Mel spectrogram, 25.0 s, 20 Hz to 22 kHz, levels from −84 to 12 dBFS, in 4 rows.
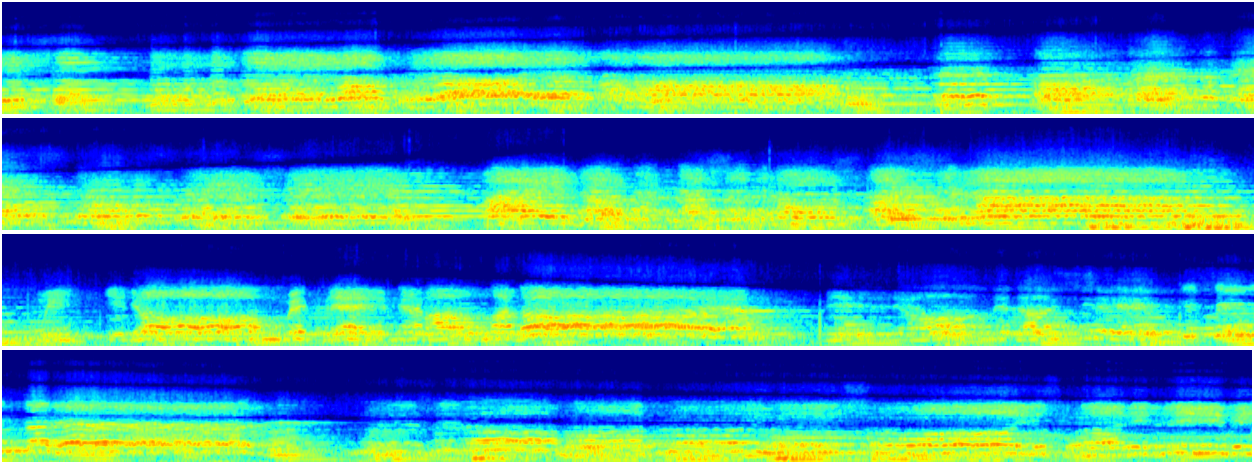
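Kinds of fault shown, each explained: Channels drifting apart: The two channels were captured on devices running from separate clocks, and a rate mismatch on the order of 30 parts per million lets the delay between them grow steadily across the clip, to roughly 0.4 ms by the end. When the channels are summed to mono, that growing offset creates comb-filter notches that glide slowly down through the spectrum, reaching a lowest notch near 1.25 kHz. The result is a gradual, slow flanging sweep throughout.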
